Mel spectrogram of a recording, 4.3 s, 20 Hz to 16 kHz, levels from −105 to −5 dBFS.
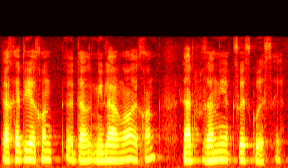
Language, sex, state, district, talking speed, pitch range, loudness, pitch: Assamese, male, Assam, Sonitpur, 165 wpm, 135-150 Hz, -19 LUFS, 140 Hz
